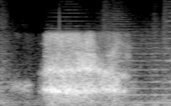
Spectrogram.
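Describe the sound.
A voice imitating Darth Vader makes one loud, drawn-out breath, a hissing, mechanical rasp like a heavy respirator, lasting close to a second before fading into quiet, while singing Old MacDonald Had a Farm.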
